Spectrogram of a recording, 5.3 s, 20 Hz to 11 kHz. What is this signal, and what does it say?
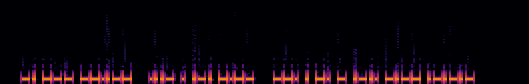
Morse code, heard as a keyed tone, about 44 wpm, 700 Hz. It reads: NO, VERY GENTLY.
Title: Sentences from Top 1500 Words 45wpm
